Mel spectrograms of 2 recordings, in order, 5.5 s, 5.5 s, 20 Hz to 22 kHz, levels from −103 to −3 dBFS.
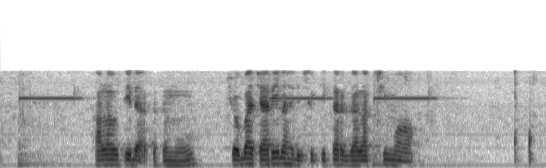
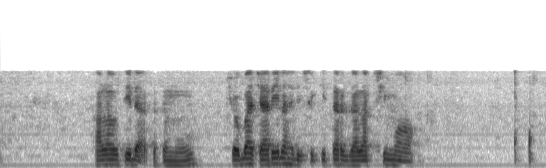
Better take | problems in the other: second | background sound (Microwave oven); 14 dB below the speech

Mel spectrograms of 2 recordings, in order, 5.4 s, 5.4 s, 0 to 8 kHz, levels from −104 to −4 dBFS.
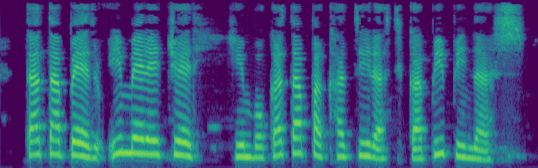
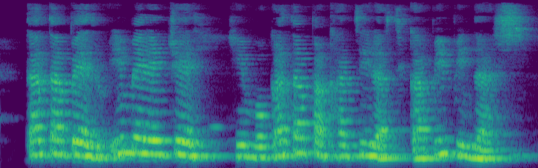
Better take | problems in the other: first | room echo; dies away in 0.6 s

